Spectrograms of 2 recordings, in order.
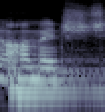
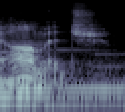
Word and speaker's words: homage: so this is paying homage to yeah oh you say homage I say homage homage homage homage I don't pronounce the H I say oh my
